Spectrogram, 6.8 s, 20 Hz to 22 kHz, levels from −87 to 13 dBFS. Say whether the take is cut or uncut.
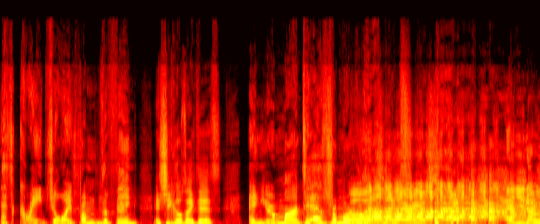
uncut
